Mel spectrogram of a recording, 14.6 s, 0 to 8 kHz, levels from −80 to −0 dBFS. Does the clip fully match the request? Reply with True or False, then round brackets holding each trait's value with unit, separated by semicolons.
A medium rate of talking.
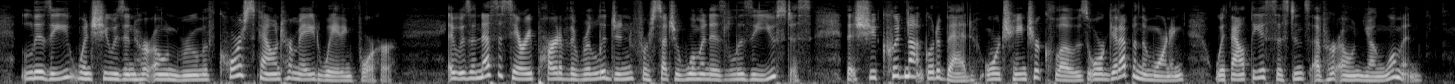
False (225 wpm)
